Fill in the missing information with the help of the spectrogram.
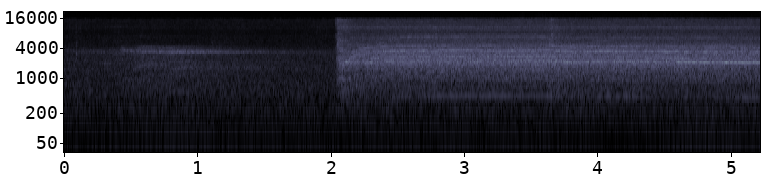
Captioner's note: sounds of machinery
